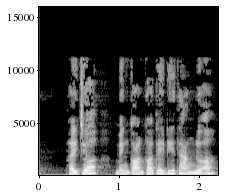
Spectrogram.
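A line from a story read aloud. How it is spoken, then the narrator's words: Tipsy yelling. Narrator (Vietnamese): Để chứng minh bản thân còn tỉnh táo, trong miệng la hét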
